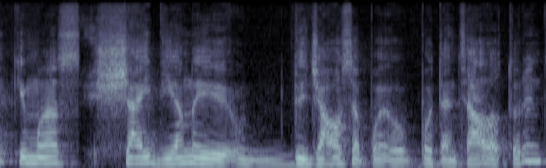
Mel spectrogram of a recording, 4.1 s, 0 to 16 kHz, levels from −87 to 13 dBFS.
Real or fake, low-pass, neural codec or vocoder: fake; 14.4 kHz; vocoder, 44.1 kHz, 128 mel bands, Pupu-Vocoder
